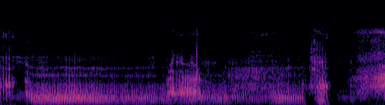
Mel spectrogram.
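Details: Cougar snarling and roaring with a long, continuous guttural growl that rasps on for several seconds, louder swells about halfway, a brief break, then a renewed harsh snarl rising at the end.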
